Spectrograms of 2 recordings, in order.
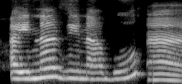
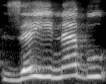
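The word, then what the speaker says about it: زينب: Aina Zinabu. Bacanya Zainabu, Zainab.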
